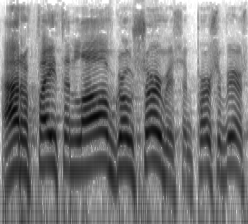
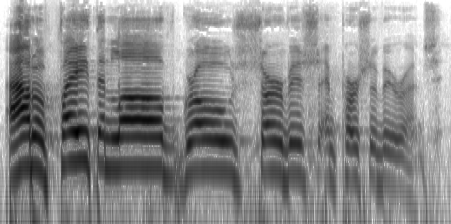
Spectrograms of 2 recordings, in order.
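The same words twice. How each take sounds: First: Said in the usual way. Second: Slow, every word weighted; deliberate emphatic restatement; slow emphatic repeat. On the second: Shown as a demonstration. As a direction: drive each word home slowly. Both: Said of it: "repeated for emphasis".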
